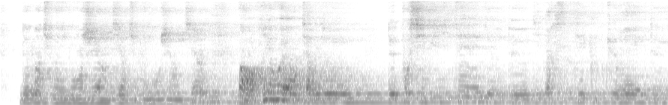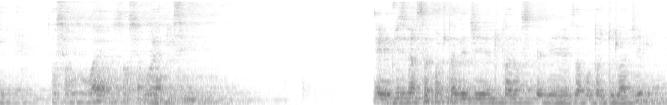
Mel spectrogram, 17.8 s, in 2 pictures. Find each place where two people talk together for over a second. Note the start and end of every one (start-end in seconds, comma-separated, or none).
none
